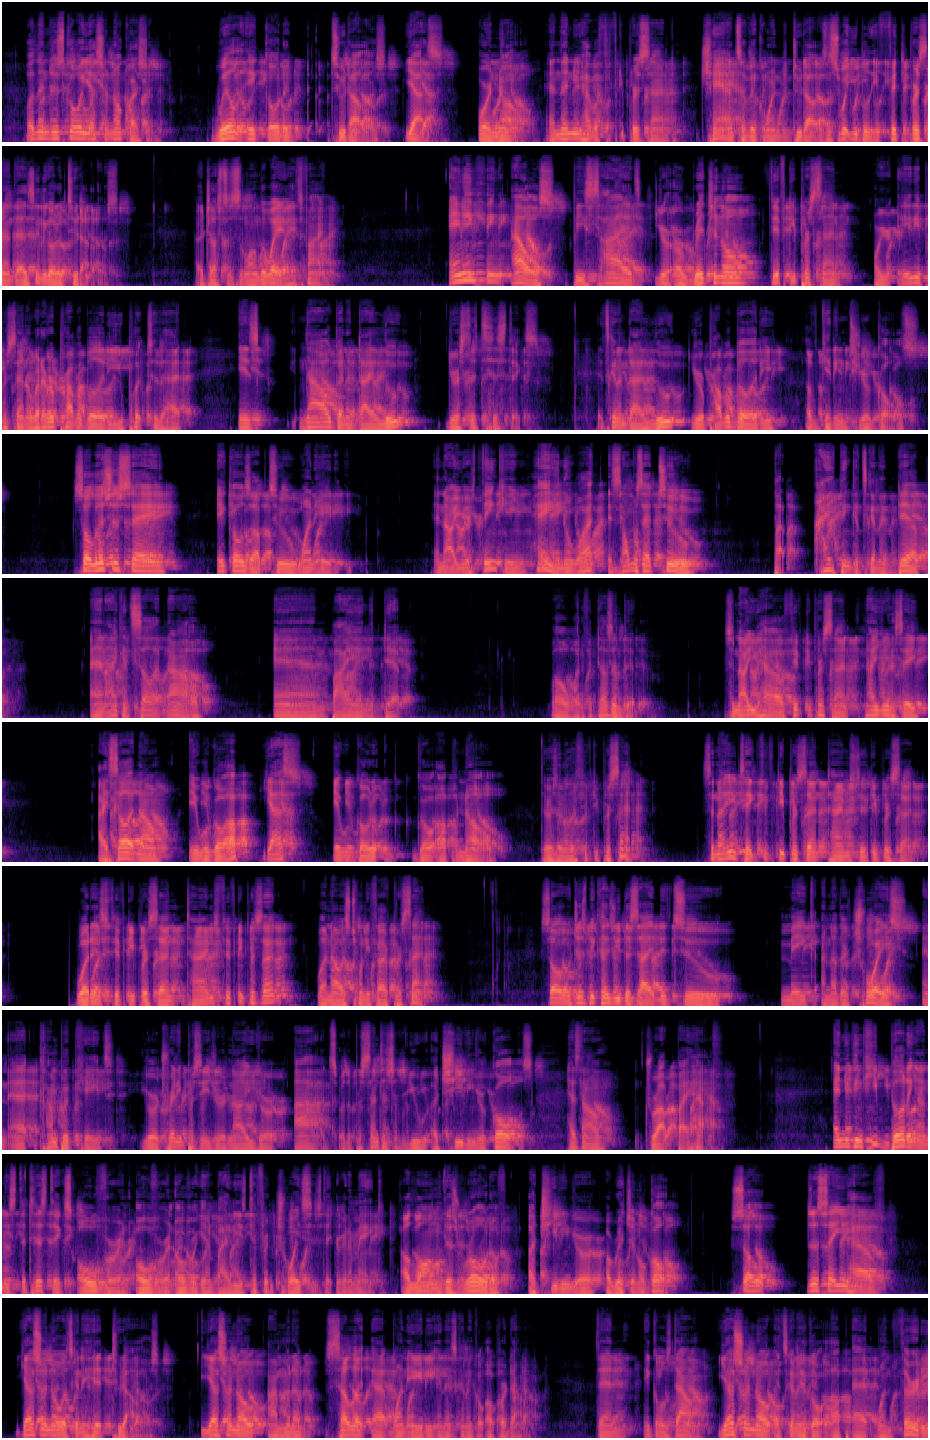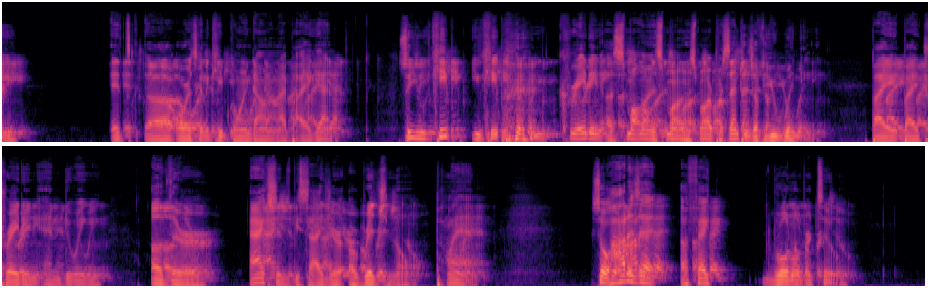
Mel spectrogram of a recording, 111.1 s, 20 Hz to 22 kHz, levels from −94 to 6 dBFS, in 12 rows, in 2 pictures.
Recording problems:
echo of what is said; strong; throughout; 110 ms later, 8 dB below the speech

